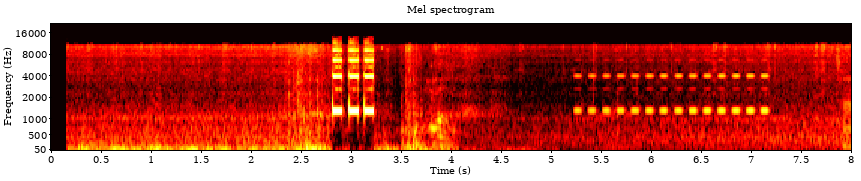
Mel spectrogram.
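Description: Car driving with a low engine and road rumble, then three quick horn blasts about three seconds in as a motorcycle cuts in front, followed by a short sliding sound as the car brakes to a stop. A second later a rapid electronic beeping, about seven beeps a second, runs for roughly two seconds inside the stopped car.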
